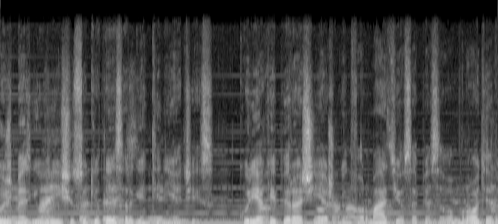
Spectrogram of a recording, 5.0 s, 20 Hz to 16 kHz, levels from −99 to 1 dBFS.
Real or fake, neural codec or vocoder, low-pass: real; none; 14.4 kHz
